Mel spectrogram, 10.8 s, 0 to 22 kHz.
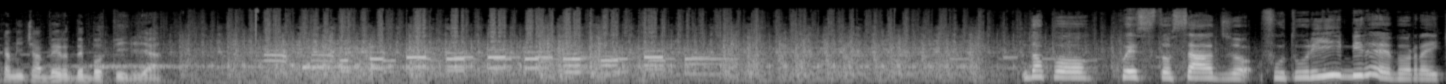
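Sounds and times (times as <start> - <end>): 
speech: 0.0 - 1.6, 7.7 - 10.8
touch-tone telephone dialing beeps: 0.4 - 5.6, 7.0 - 8.2
dense clattering noise: 0.8 - 10.3.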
